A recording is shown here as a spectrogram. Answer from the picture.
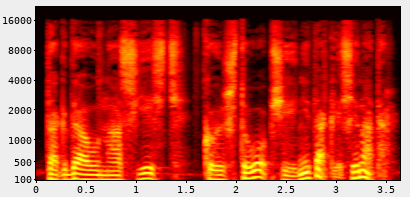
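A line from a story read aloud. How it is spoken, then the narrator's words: Calm retort. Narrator (Russian): спокойно отпарировал я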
